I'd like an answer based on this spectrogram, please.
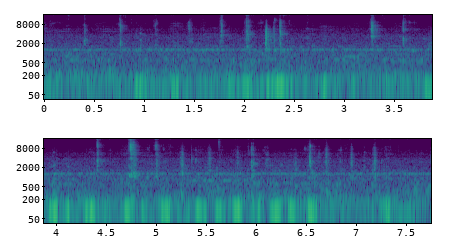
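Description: Close-up eating sounds: scattered small clicks and smacks of chewing with the mouth closed and fingers picking food off a plate, over a low throbbing hum.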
